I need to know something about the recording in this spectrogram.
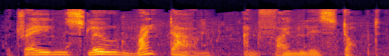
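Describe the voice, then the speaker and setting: A measured storybook narrator. He speaks slowly and fairly low, with expressive, dramatic swells over game music. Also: a little hiss or hum. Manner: deliberate, dramatic. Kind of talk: scripted narration.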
